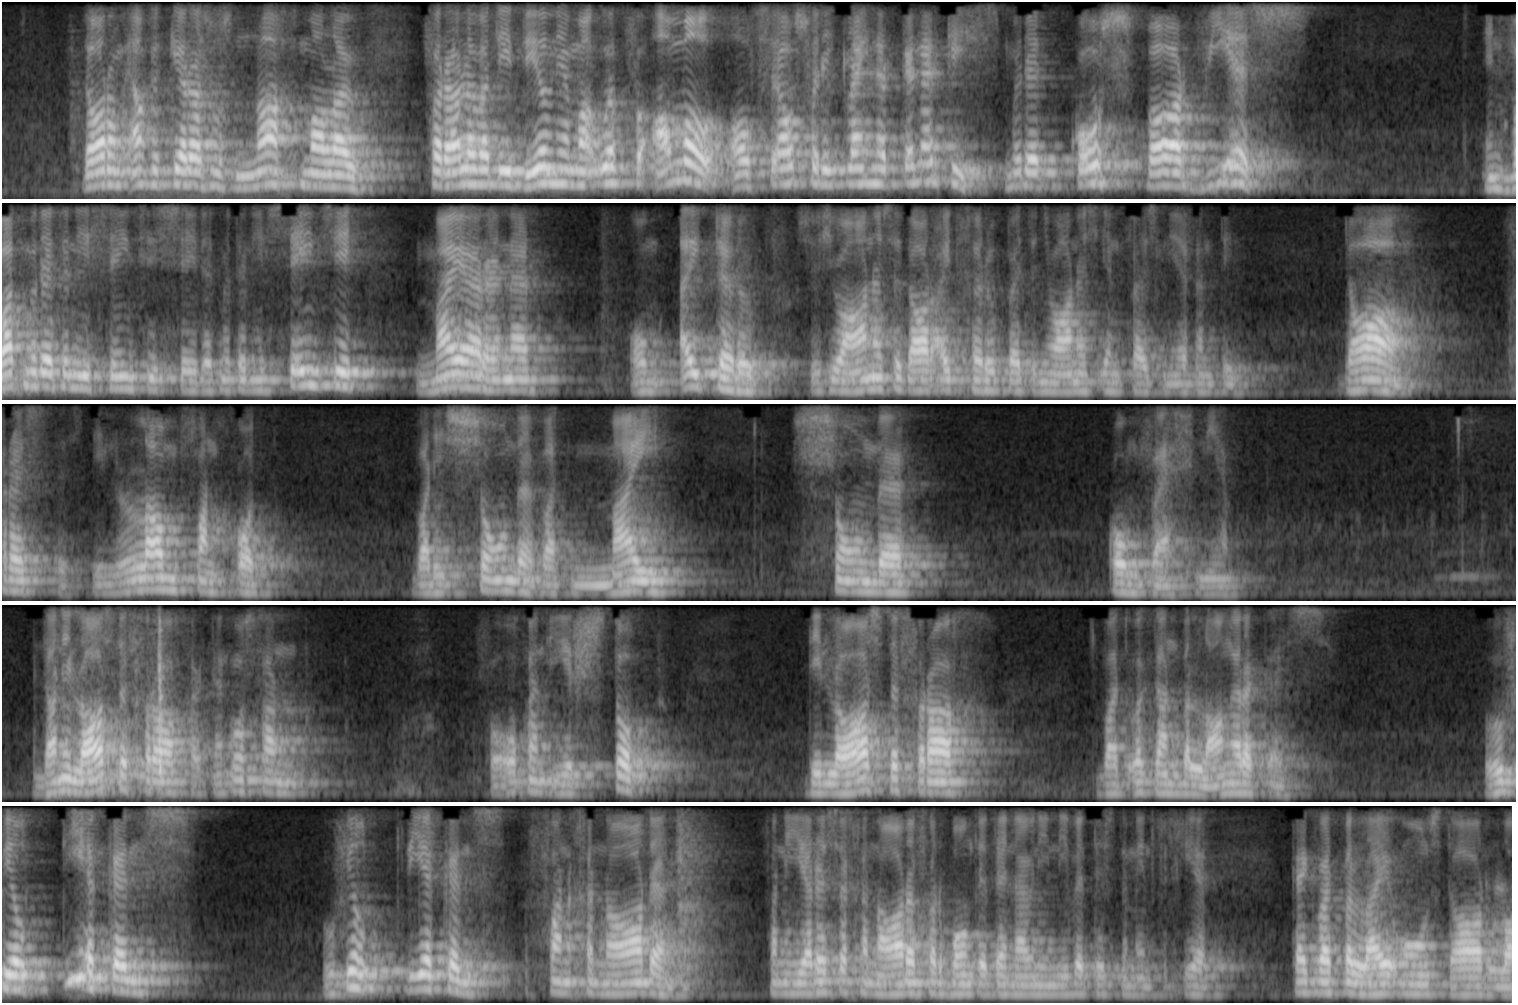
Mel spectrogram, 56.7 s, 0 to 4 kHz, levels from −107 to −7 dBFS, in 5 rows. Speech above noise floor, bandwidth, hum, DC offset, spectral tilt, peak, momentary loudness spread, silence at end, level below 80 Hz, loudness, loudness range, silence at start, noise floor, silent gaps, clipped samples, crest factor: 40 dB; 4 kHz; none; under 0.1%; -5.5 dB/octave; -10 dBFS; 18 LU; 0 s; -72 dBFS; -32 LUFS; 10 LU; 0.6 s; -71 dBFS; none; under 0.1%; 22 dB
